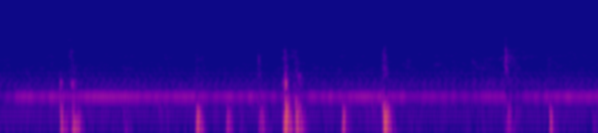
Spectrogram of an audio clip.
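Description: A steady low hum with about ten soft, irregular thumps and knocks scattered through it.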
